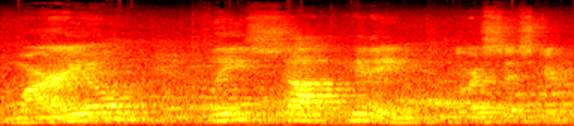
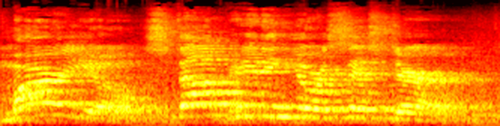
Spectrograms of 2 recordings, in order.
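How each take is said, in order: First: It is said calmly at normal volume. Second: It is said very loudly, close to shouting. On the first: The parent is making a first gentle request. "Parents say calmly" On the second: The parent is close to losing their temper. "And so we say it a little louder"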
